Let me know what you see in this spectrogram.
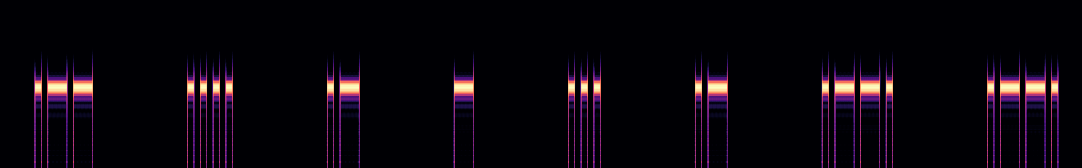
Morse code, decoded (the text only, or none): WHATSAPP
